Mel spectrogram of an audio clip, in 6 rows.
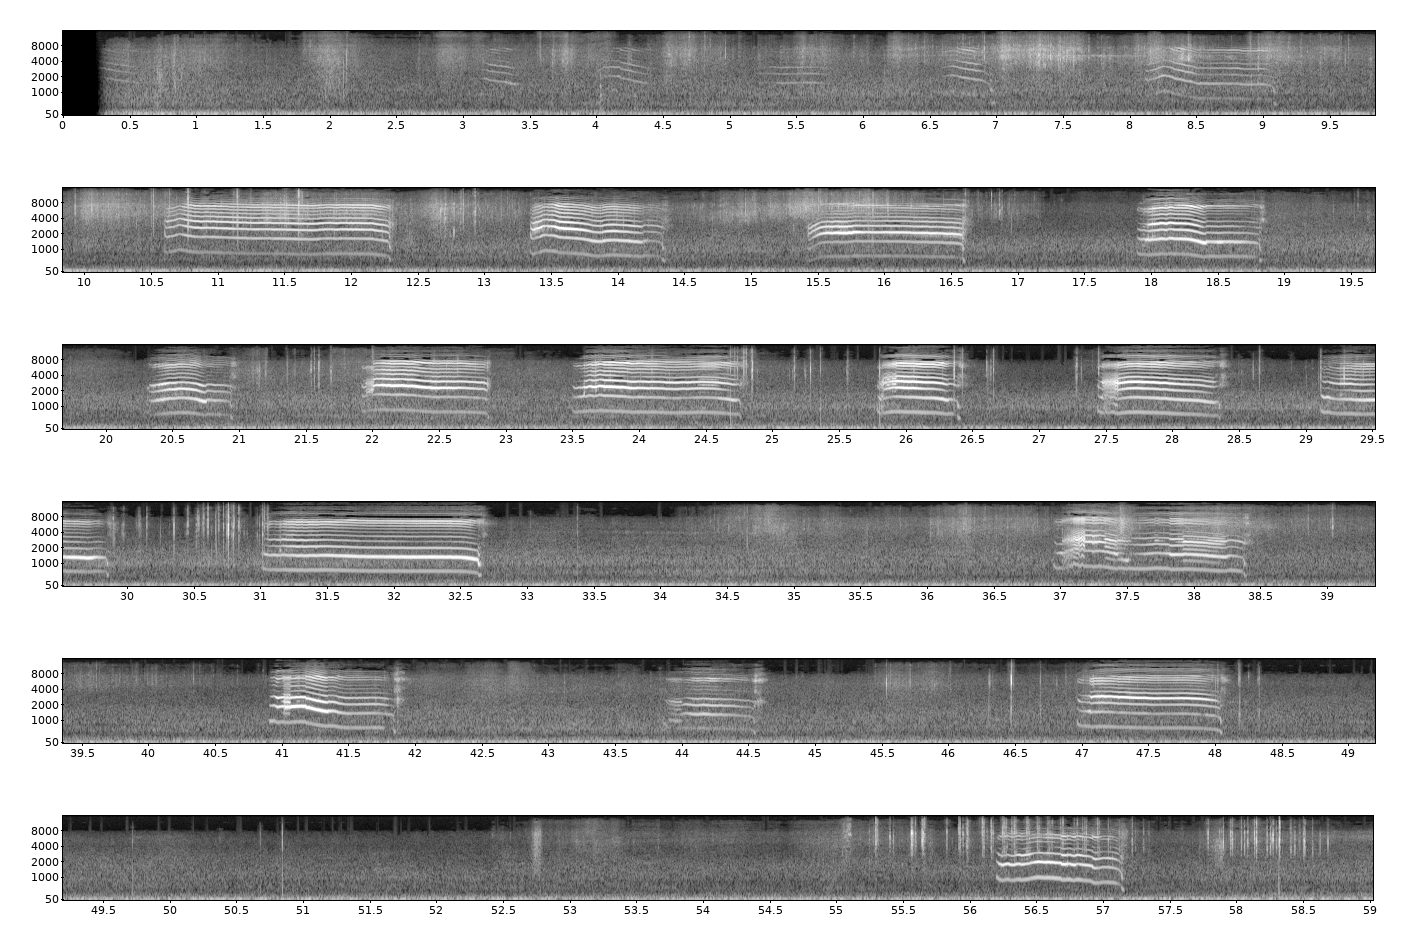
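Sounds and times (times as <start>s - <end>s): cat meowing: 3.1s - 7.2s, 8.0s - 9.3s, 10.6s - 12.4s, 13.3s - 14.4s, 15.4s - 16.8s, 17.9s - 18.9s, 20.3s - 21.1s, 21.9s - 24.9s, 25.8s - 26.5s, 27.4s - 28.4s, 29.0s - 30.0s, 30.9s - 32.8s, 36.9s - 38.5s, 40.9s - 42.0s, 43.8s - 44.7s, 46.9s - 48.2s, 56.0s - 57.2s.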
